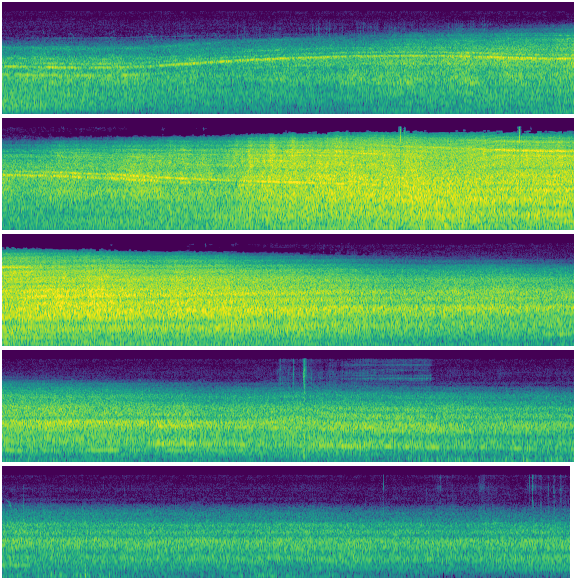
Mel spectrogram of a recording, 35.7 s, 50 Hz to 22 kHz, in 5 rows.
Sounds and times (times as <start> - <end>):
Aircraft engine: 0.0 - 35.7
Fixed-wing aircraft, airplane: 0.0 - 35.7
Outside, rural or natural: 0.0 - 35.7.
